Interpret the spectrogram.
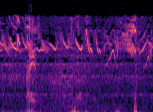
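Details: Chestnut-bellied seed finch, called towa towa, at a bird whistling competition in New Amsterdam, Guyana: a string of short downslurred whistles repeated about once a second, broken by sharp knocks and voices.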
